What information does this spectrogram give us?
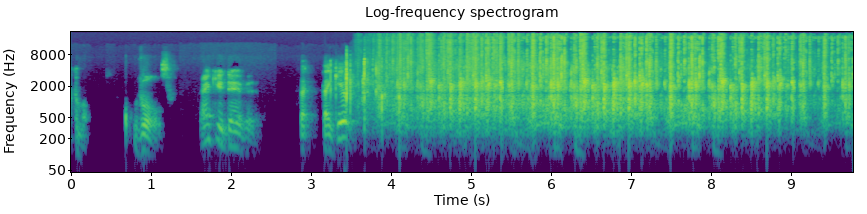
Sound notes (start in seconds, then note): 3.5 applause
